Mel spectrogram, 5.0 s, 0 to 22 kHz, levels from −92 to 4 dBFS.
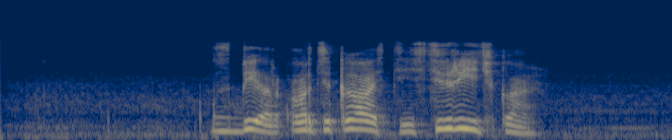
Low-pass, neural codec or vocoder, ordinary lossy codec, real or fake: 7.2 kHz; codec, 16 kHz, 16 kbps, FreqCodec, smaller model; none; fake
